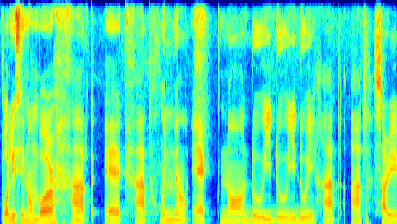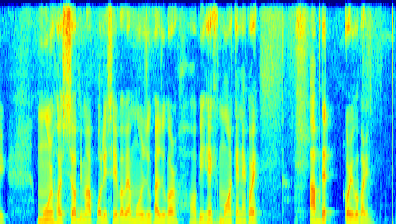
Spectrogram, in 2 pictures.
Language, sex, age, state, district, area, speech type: Assamese, male, 18-30, Assam, Sivasagar, rural, read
